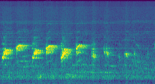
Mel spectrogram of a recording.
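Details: Short burst of yellow-vented bulbul song meant to lure other bulbuls to sing: clear, whistled chirps at a quick steady pace, loud at first and then fading to softer notes.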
